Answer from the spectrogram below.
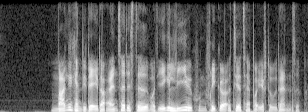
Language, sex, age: Danish, male, 35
